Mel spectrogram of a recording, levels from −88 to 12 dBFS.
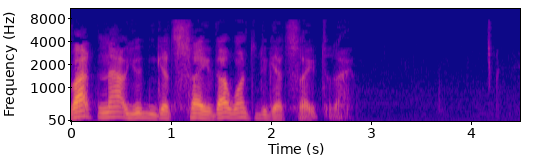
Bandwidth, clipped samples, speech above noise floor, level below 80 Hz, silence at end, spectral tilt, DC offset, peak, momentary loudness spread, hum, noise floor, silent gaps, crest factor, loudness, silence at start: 8 kHz; under 0.1%; 46 dB; -70 dBFS; 1.75 s; -6.5 dB/octave; under 0.1%; -4 dBFS; 16 LU; none; -73 dBFS; none; 24 dB; -28 LUFS; 0 s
